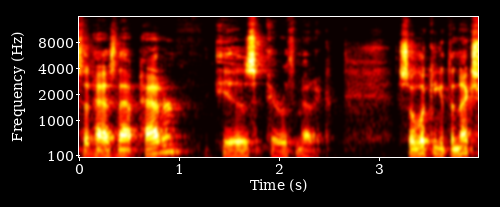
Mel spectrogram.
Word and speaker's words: arithmetic: sequence called arithmetic notice it's spelled like arithmetic but you pronounce it differently so this is an arithmetic sequence and by definition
